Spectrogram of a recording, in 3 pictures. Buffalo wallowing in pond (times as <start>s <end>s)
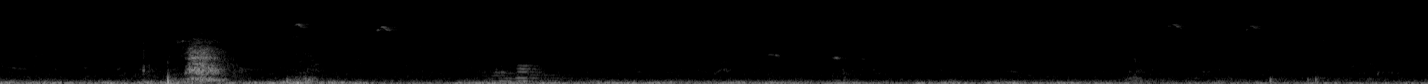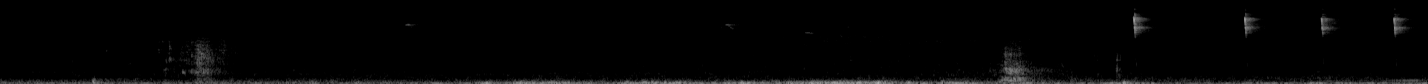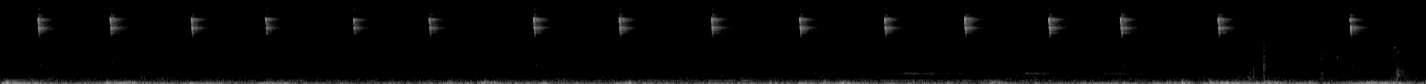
15.7s 17.0s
